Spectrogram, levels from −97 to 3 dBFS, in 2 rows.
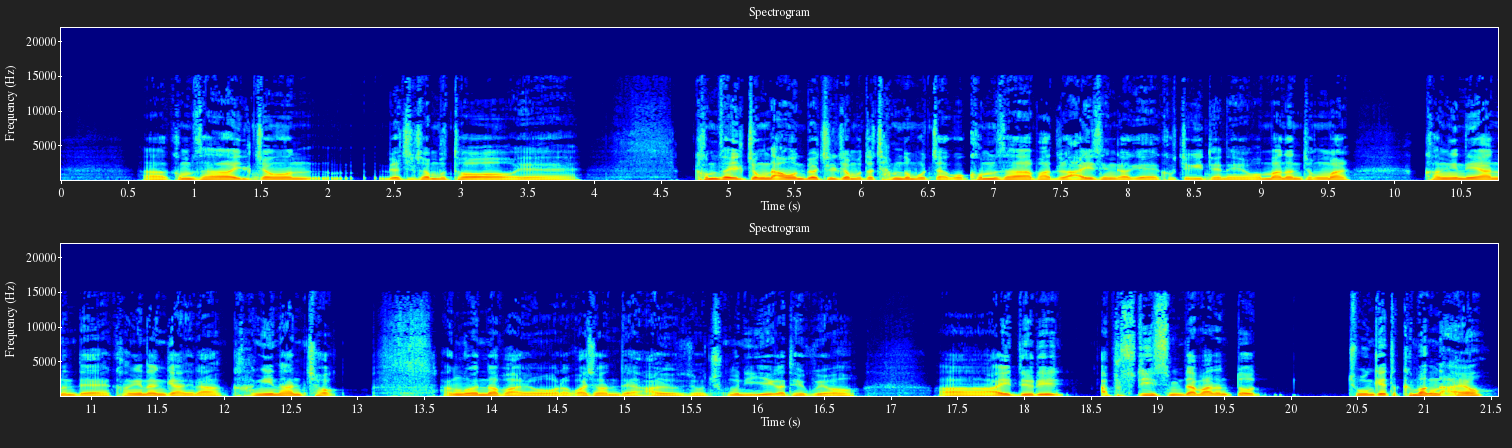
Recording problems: none

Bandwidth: 15 kHz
